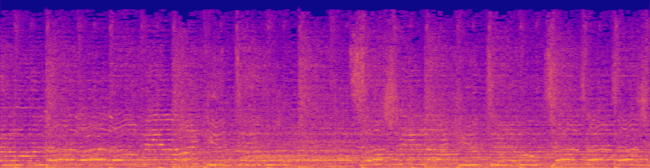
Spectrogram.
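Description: Pop song with singing over a steady beat and heavy bass.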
